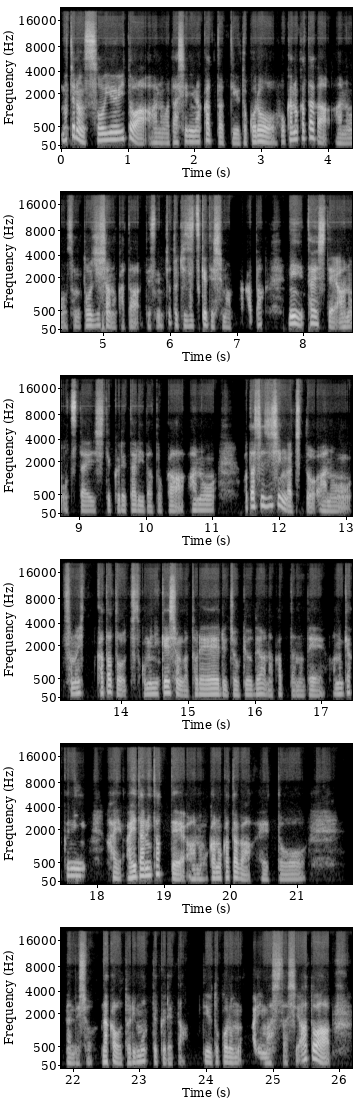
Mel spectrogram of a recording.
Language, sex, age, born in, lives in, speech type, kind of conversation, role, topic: Japanese, male, 25-29, Japan, Japan, conversation, podcast, guest, 挫折からどうやって立ち直りましたか？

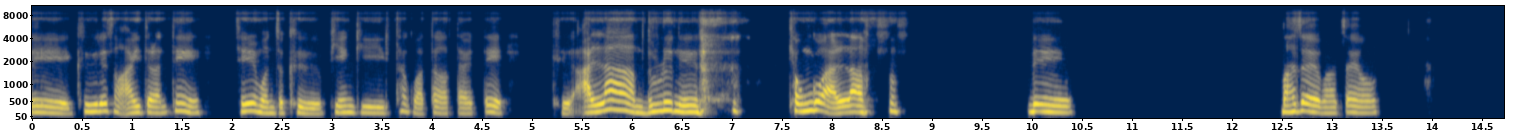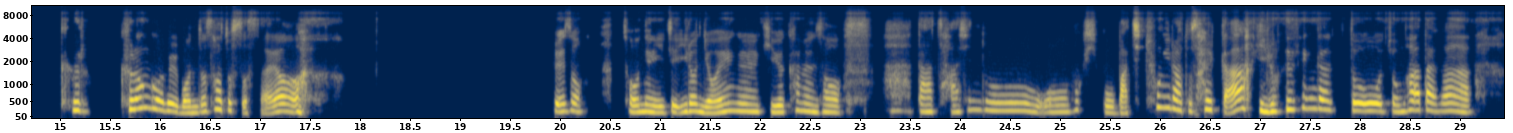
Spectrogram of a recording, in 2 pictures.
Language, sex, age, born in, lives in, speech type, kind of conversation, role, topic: Korean, female, 40-44, South Korea, South Korea, conversation, advice, user, 낯선 곳에서 여행할 때 안전을 어떻게 지킬 수 있을까요?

